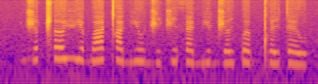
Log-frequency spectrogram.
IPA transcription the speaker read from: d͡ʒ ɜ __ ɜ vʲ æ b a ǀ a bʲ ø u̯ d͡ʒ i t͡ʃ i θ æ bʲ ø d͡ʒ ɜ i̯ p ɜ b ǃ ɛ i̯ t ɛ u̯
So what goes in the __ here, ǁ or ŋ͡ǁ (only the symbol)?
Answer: ǁ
